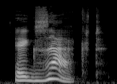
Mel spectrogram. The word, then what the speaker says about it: Exact: The letter X is sometimes pronounced as g plus z. Repeat these examples. – Examine. Exact.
